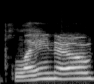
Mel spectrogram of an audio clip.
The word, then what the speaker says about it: Plano: love Christie so much because she lives in Plano Texas and you gotta say it like that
